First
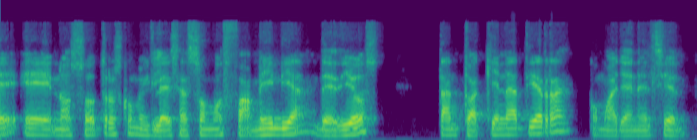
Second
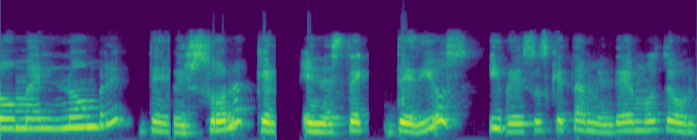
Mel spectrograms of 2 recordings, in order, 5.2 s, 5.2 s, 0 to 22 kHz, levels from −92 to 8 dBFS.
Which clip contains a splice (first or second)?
second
